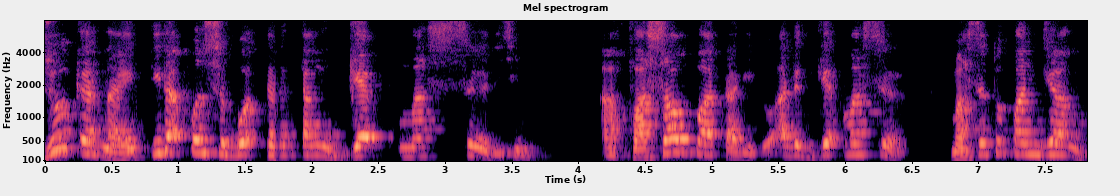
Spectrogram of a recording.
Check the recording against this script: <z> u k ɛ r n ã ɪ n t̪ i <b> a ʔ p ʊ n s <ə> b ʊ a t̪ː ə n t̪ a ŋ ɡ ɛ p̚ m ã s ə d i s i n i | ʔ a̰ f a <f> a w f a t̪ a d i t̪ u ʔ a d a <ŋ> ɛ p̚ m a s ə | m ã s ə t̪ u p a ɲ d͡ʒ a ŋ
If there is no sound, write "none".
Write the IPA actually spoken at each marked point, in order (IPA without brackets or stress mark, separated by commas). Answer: z, d, ə, s, ɡ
